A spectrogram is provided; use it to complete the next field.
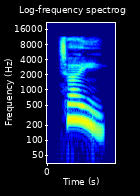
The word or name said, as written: ಛ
